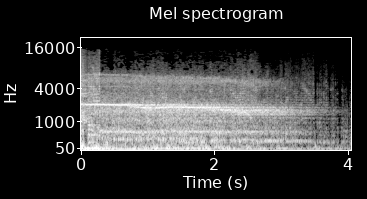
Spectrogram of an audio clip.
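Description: A sustained sound that starts abruptly, with a high held tone sinking slightly in pitch over a hiss, fading out over about four seconds.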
